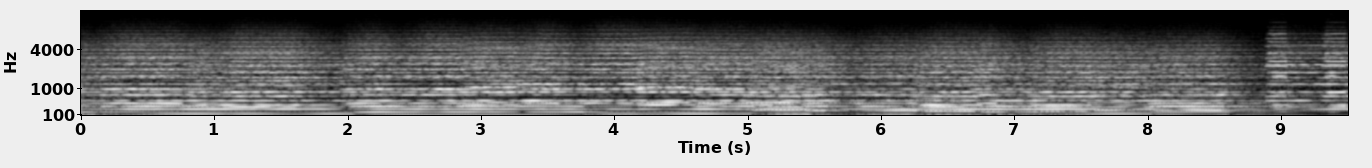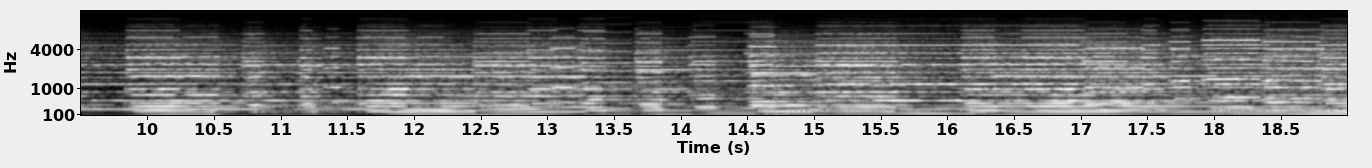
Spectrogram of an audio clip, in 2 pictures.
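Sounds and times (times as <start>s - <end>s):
church organ playing full chords: 0.0s - 19.0s.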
